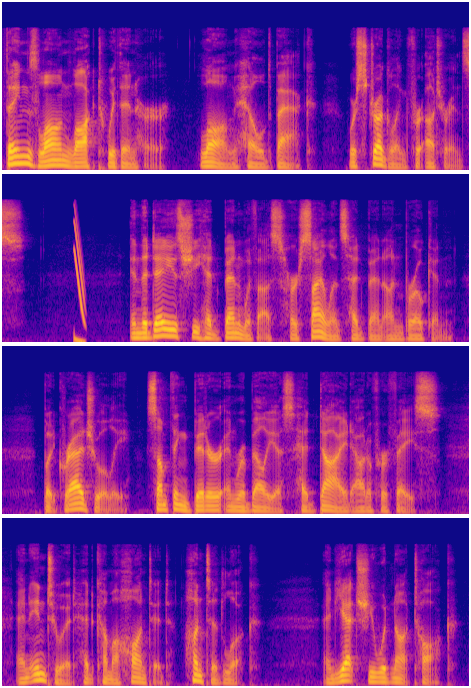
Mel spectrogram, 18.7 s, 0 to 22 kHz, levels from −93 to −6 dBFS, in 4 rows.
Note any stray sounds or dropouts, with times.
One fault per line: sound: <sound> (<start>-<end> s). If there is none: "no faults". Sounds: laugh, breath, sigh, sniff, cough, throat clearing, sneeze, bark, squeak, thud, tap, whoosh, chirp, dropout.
sound: chirp (5.4-5.5 s)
